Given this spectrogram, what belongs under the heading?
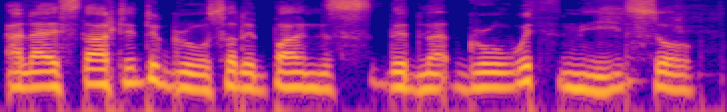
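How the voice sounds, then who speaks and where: A Belizean-accented pastor from Belize guests on a podcast, recounting personal stories conversationally and repeating phrases for emphasis. His voice sits at medium pitch and sounds mellow, with no echo.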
